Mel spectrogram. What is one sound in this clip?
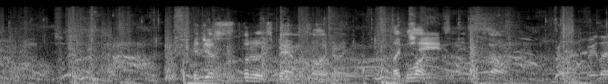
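Swords and shields clash in a fierce melee.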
